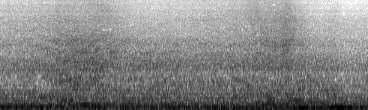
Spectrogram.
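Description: Cars drive past on a nearby street.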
